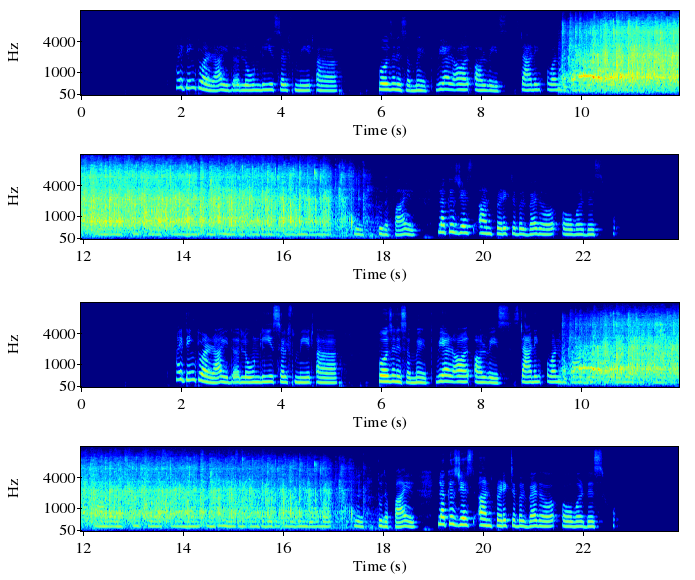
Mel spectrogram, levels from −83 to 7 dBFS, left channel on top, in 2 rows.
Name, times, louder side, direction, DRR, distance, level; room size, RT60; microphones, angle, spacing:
voice 1, 1.9-5.1 6.0-8.4 8.8-11.7 12.2-17.0 17.4-17.6 17.9-22.6, right 4 dB, 90° right, 0.6 m, -36 dB
Applause / Crowd, 9.5-17.7, left 6 dB, 30° left, 0.5 m, -25 dB
6.7 x 6.2 x 5.8 m
head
